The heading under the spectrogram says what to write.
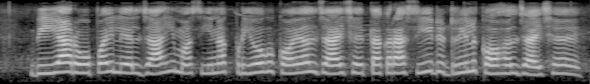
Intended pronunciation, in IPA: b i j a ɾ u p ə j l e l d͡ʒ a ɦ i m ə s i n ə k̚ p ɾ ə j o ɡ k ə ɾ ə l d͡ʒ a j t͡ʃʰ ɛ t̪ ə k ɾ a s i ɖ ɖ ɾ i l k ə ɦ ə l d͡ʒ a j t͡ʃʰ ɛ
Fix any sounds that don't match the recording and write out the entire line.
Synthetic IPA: b i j a ɾ o p ə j l e l d͡ʒ a ɦ i m ə s i n ə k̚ p ɾ ə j o ɡ k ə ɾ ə l d͡ʒ a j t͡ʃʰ ɛ t̪ ə k ɾ a s i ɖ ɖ ɾ i l k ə ɦ ə l d͡ʒ a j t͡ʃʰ ɛ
